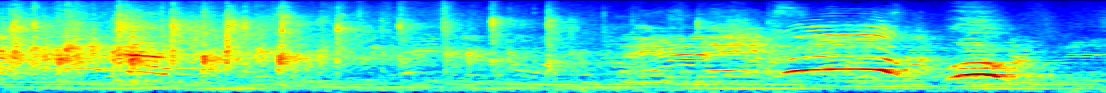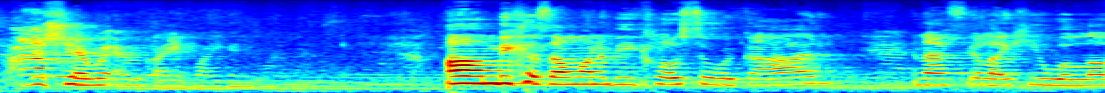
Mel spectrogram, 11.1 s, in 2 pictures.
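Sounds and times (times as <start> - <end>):
crowd clapping: 0.0 - 4.6
bright rising whoops and cheers: 3.5 - 5.3
speech: 5.8 - 6.9, 7.8 - 11.0.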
